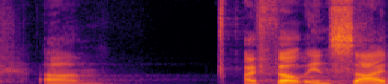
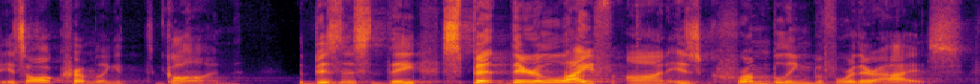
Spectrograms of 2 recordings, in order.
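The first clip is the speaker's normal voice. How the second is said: ordinary talk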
